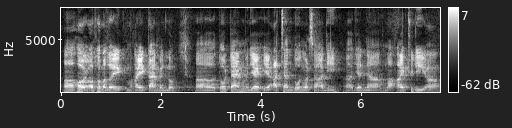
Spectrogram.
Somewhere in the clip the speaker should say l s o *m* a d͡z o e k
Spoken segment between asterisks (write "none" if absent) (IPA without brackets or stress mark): m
